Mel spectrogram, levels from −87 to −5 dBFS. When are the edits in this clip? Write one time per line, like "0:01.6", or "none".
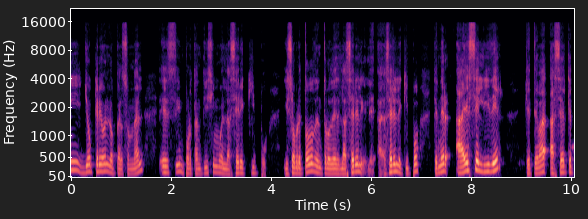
0:01.8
